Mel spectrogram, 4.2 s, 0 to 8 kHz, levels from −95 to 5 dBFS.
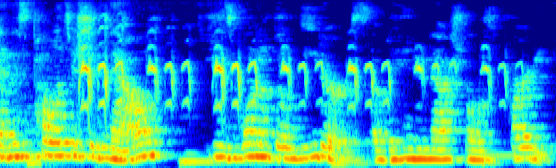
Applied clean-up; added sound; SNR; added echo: classical method WPE with log-MMSE.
